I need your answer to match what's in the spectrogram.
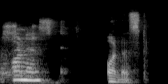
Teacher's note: අපි ඒක h අකුරකින් පටන් ගන්නවා වුණාට ඒක pronunciation එකේදී h අකුර silent. අපි කියවන්නේ ඒක honest කියලා නෙවෙයි honest කියලා.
